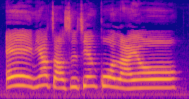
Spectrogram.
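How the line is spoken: Calling out from behind. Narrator (Chinese): 玛丽在后面喊着说

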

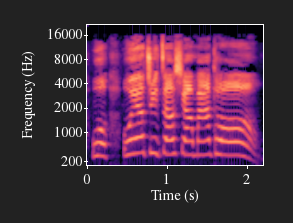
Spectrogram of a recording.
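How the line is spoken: Shout. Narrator (Chinese): 他大叫说

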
